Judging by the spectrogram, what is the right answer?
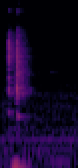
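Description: A quick pair of computer keyboard key presses, two crisp close clicks in fast succession, then quiet.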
